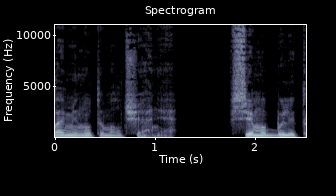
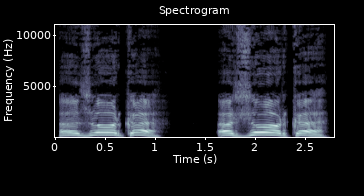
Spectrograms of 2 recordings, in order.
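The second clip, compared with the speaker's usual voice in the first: high, loud, slow plaintive call; mournful old man calling; 10 semitones higher, 8 dB louder, much slower than usual. A narrator's reading. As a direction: call the dog in longing. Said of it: "тоскливо повторял старик".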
